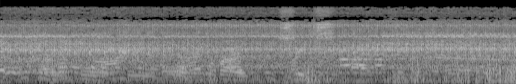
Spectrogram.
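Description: Several people talking over one another, with a vehicle engine idling steadily underneath.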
